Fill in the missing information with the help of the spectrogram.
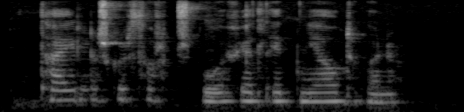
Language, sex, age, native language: Icelandic, female, 20-29, Icelandic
